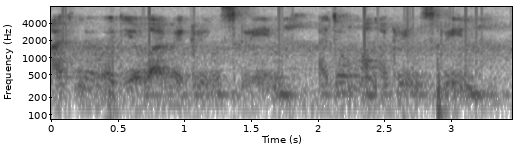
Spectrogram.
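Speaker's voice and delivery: soft whisper, said to self.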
